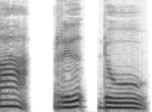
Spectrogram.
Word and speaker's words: ฤดู: หรือ กัน นะ ครับ รึ อยู่ หน้า คำ เช่น ฤดู ออก เสียง ว่า ฤดู หรือ ตาม หลัง คอ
